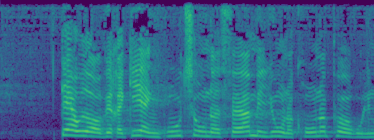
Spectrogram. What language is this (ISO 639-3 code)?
dan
